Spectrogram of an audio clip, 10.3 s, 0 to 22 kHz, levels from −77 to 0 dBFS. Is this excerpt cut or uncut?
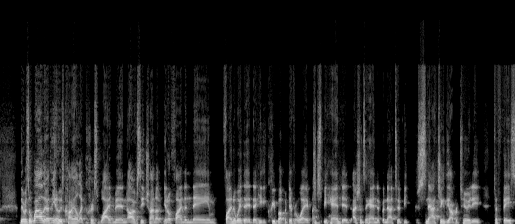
cut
